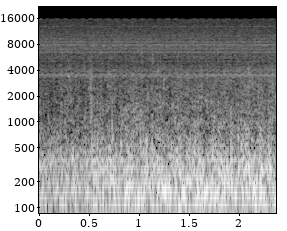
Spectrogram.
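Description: Steady low rumble of outdoor racetrack sound, with wind buffeting the microphone.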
